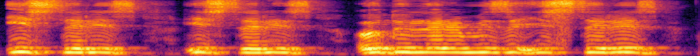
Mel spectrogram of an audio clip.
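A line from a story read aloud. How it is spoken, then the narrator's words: Group shouting. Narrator (Turkish): diye bağırıştılar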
